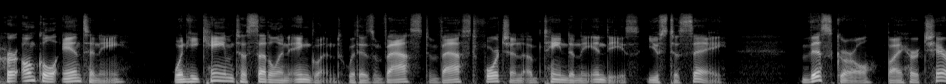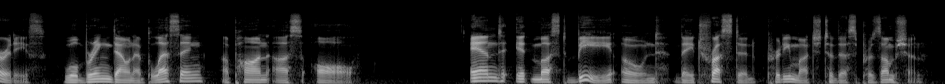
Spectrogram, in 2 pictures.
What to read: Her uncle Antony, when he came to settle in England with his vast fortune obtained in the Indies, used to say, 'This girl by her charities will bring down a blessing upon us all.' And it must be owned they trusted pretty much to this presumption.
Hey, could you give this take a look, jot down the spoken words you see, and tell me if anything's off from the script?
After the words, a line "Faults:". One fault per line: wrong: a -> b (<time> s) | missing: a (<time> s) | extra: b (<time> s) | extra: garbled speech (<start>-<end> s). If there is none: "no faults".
Her uncle Antony, when he came to settle in England with his vast vast fortune obtained in the Indies, used to say, 'This girl by her charities will bring down a blessing upon us all.' And it must be owned they trusted pretty much to this presumption.
Faults:
extra: vast (4.3 s)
